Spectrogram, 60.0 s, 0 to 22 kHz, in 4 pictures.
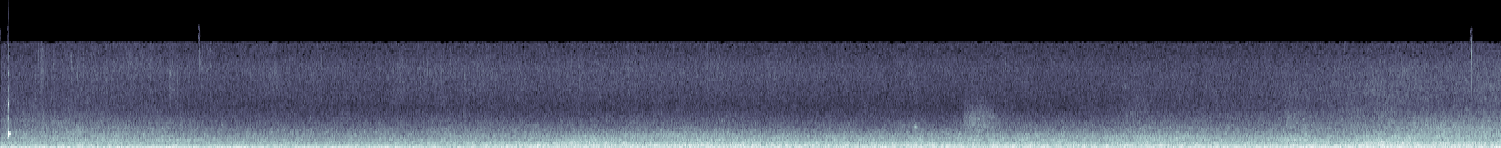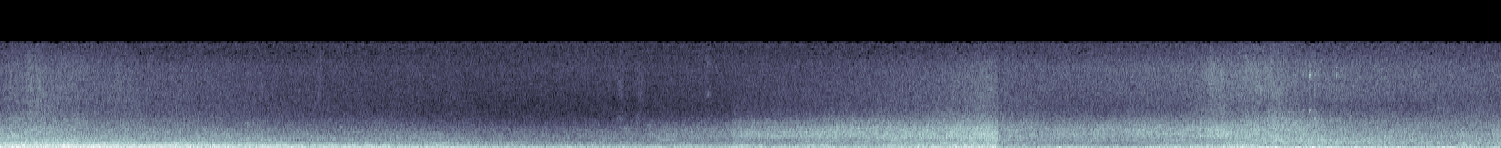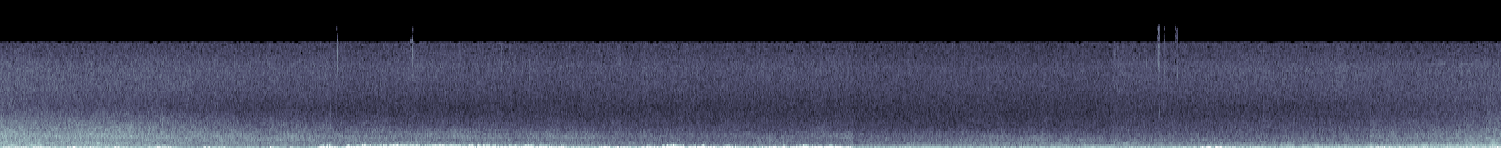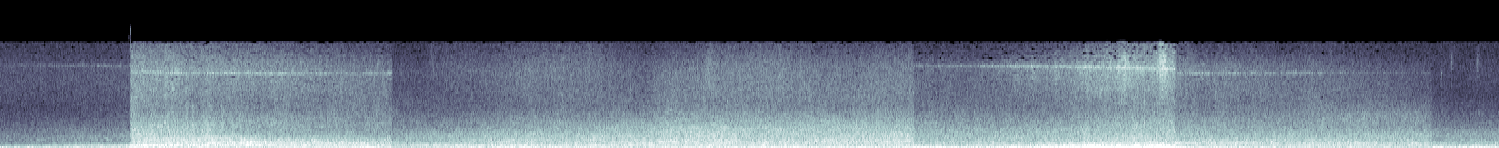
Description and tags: Rodovia 262 Minas Gerais
Posto de paragem de ônibus, carretas e caminhões.
** Acidentalmente deixei o AGC (Automatic gain control) ativado. É possível perceber pequenas variações de volume no waveform. Sorry!
Gravado com celular Samsung Galaxy usando o App "Tape Machine Lite".
(Recorded with Samsung Galaxy using "Tape Machine" App for Android)
16 bit
Mono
